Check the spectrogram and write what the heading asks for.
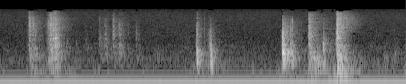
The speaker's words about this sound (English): And when he did answer, he only cracked the door an inch.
